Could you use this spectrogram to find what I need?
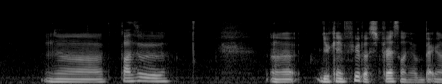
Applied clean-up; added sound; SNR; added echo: none; none; none; none.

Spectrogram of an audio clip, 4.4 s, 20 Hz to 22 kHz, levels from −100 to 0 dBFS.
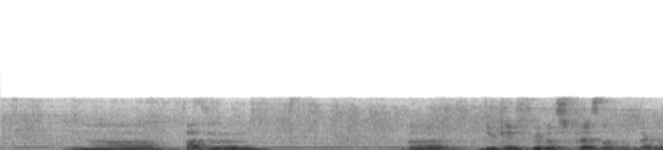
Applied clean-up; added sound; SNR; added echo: none; Fixed-wing aircraft, airplane; 19 dB; reverberation time 0.7 s.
